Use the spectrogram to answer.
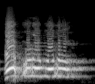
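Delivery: high, loud sharp scolding; scolding teacher. Retold or imitated. Teacher scolding an unprepared student, loud scolding. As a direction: bark the order at a scared pupil. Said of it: "ঝাড়ি দিয়ে বলে".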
